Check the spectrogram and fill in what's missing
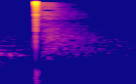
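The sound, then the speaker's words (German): A carabiner is hooked into the front of a climbing harness and its gate snaps shut: one sharp, bright metallic click followed by a brief high ringing that fades within half a second, alone with no talking. “Und wenn das klickt, wenn ich weiß, jetzt schnappt er zu und ich bin hier dran, dann bin ich sicher.”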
